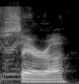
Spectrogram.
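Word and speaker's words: Cera: it's a little for Sarah or Sarah which I did not realize until I was an adult that's spelled c-e-r-a about 10 000 times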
